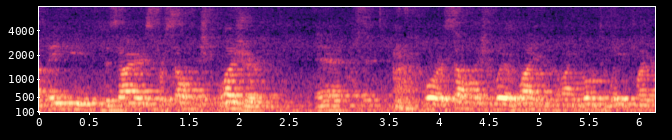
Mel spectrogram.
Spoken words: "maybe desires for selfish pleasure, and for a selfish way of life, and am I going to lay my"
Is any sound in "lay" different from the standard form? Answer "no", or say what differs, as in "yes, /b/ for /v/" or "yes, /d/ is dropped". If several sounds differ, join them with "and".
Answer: yes, /w/ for /l/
